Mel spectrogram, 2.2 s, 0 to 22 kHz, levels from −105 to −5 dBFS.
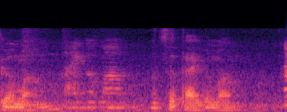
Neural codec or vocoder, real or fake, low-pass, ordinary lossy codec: none; real; none; none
